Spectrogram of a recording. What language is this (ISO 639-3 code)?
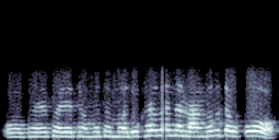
mni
